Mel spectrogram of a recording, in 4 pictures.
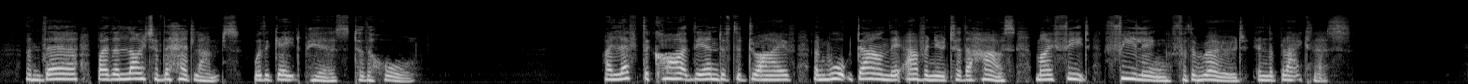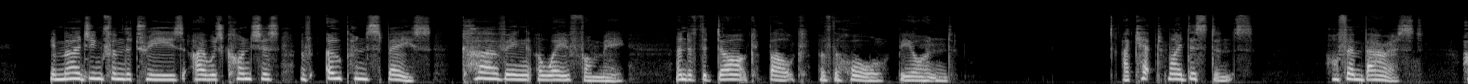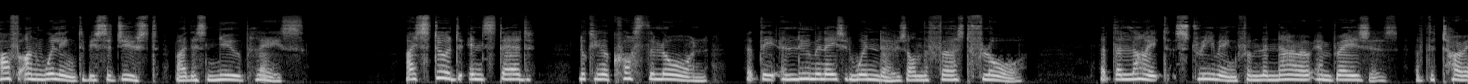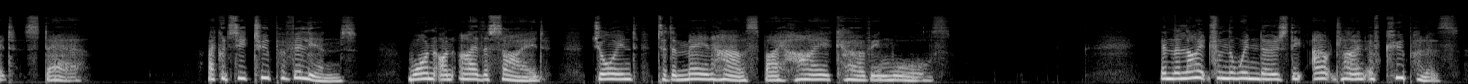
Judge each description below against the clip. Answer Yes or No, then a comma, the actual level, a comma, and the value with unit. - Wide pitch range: Yes, wide, 6.2 semitones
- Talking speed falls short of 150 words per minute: Yes, average, 140 wpm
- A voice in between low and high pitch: No, high, 215 Hz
